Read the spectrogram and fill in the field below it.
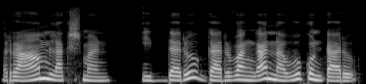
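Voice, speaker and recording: A woman's voice: mid-range voice, measured pace, no echo, studio quality. A woman narrating a scripted moral story.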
